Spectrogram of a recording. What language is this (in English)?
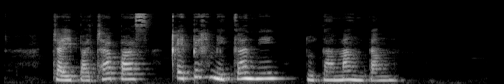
Arequipa-La Unión Quechua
